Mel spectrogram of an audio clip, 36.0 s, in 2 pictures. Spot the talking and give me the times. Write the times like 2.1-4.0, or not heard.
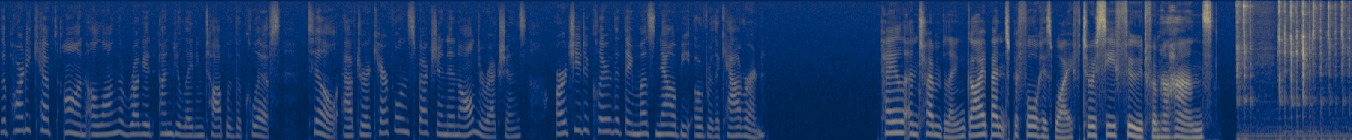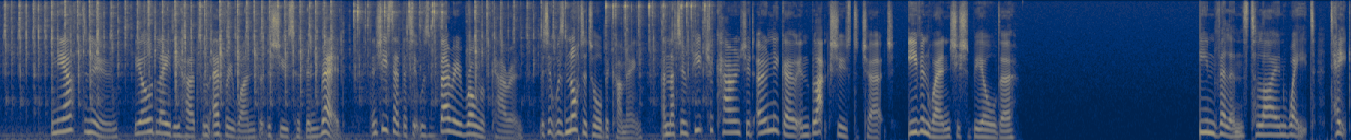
0.0-10.2, 11.7-16.3, 18.7-31.6, 34.0-35.9.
